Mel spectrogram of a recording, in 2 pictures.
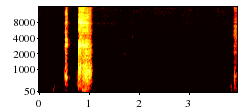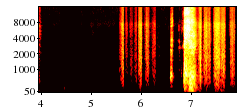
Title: Some wet sneezes...should I try stifles?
